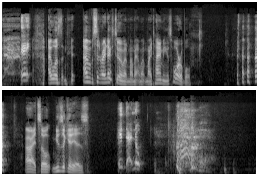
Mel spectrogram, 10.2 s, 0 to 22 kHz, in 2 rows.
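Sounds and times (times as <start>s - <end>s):
speech: 0.4s - 4.0s, 4.7s - 9.3s
person coughing harshly: 8.2s - 9.4s.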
